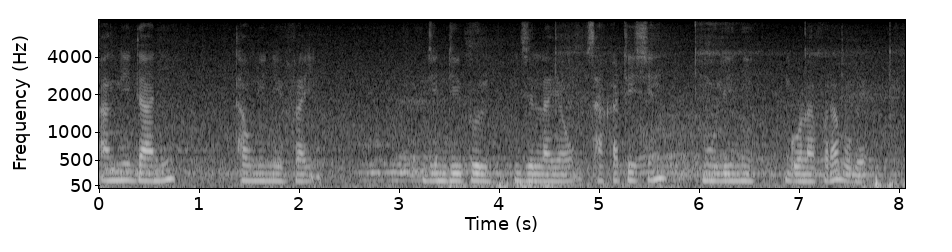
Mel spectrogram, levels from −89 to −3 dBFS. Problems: constant background noise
